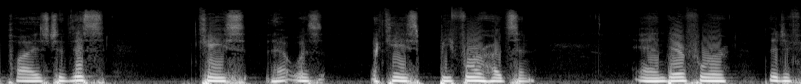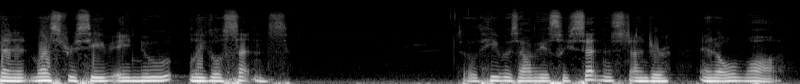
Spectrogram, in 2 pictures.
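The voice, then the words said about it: Strained, unwell-sounding voice. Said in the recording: “If you can hear, my voice is not good today”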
